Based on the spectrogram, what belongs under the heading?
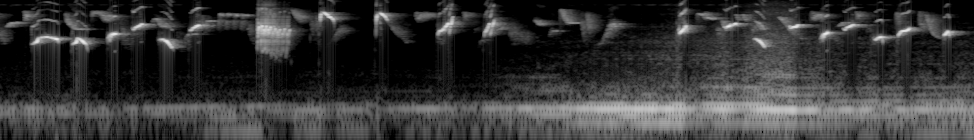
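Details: Rainy-season greater green leafbird in soft 'ocehan lemas' style. A rapid, dense jumble of high chirps and twisting whistles is broken by one harsh squawk. A low steady hum sits beneath the song.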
